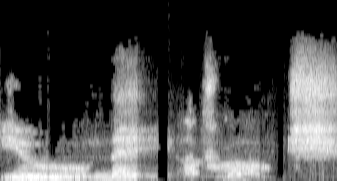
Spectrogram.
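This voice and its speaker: Putting on a character voice, a man speaks with a slight echo. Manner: ominous.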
